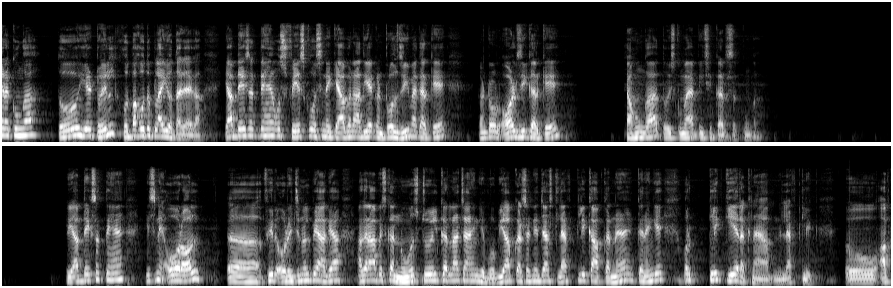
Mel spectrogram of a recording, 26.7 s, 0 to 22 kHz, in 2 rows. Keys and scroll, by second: 5.6 ctrl+z, 7.2 ctrl+alt+z, 8.1 ctrl+alt+z, 12.4 ctrl+z, 19.3-20.6 typing.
